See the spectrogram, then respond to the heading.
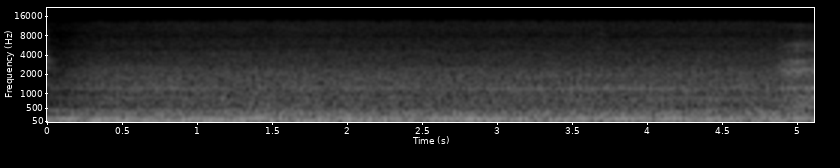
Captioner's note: machinery humming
